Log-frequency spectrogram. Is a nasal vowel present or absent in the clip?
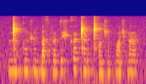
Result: present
